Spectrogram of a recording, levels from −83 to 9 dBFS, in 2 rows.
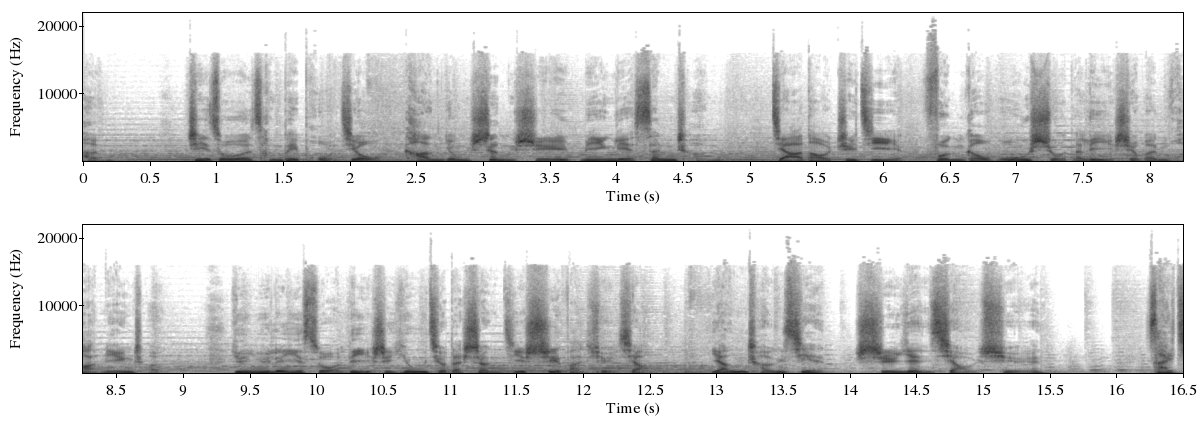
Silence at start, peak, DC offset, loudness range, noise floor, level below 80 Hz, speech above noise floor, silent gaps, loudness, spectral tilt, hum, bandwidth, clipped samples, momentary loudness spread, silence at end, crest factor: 0 s; -2 dBFS; under 0.1%; 2 LU; -38 dBFS; -34 dBFS; 23 dB; none; -14 LUFS; -4 dB/octave; none; 18 kHz; under 0.1%; 12 LU; 0 s; 14 dB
